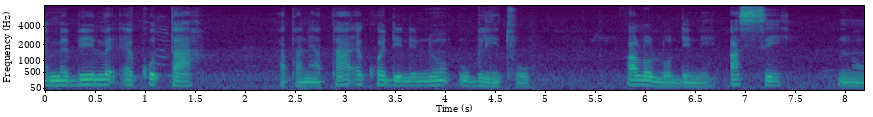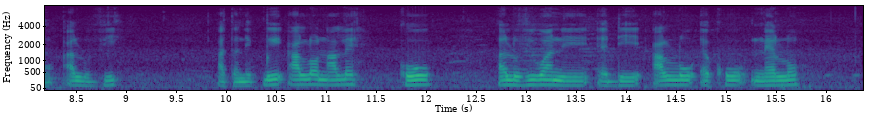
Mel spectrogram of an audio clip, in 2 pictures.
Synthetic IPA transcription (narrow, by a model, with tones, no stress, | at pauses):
ɛ˨mɛ˨bɪ˦lɛ˦ʔɛ˦kʰʊ˦t̪a˨ | a˨t̪a˨nɪ˨a˨t̪a˨˦ɛ˦kʊ˦ɛ˦dɪ˨nɪ˨nʊ˦ʊ˨ɡli˨t̪ʰʊ˨ | a˦lʊ˨lʊ˨dɪ˨nɪ˨a˦sɪ˨ | nʊ̃˨a̰˨lʊ˨vi˦ | a˨t̪a˨nɪ˨k͡pɪ˦ʔa˨lɔ˦nã˨lɛ˦ | kʊ˦ | a˨lʊ˨vi˦wa˦nɪ˨ɛ˨dɪ˨a̰˨lʊ˦ʔɛ˦kʰʊ˦nɛ̃˨lʊ˦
